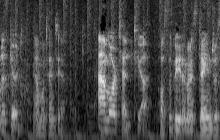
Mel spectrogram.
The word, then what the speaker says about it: Amortentia: Amortentia. Amortentia. You pronounce all the T's. Mm-hmm. Well, that just doesn't sound as good. Amortentia.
